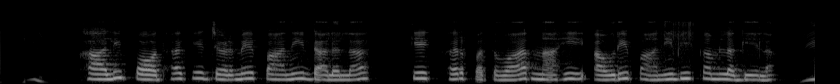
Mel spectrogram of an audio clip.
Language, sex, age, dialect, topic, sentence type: Bhojpuri, female, 18-24, Western, agriculture, statement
